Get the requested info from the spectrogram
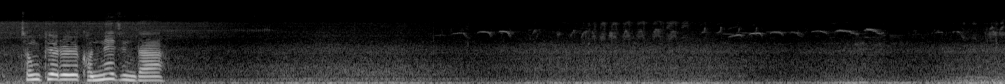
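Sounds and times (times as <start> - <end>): low outdoor background noise: 0.0 - 10.0
small birds chirping: 4.2 - 10.0.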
